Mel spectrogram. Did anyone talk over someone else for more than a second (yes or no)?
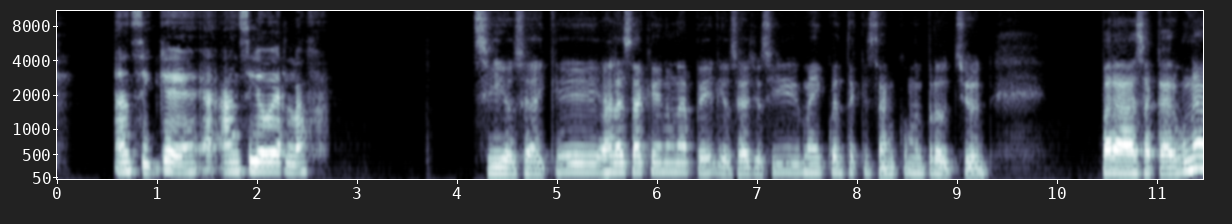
no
